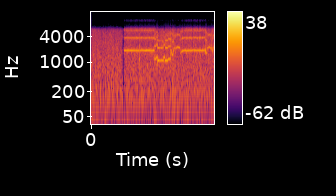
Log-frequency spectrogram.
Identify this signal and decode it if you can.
SSTV (slow-scan television), PD 290.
